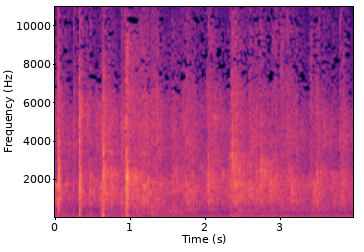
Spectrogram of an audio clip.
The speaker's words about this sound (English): How many of you give them a round of applause here?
